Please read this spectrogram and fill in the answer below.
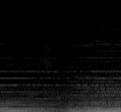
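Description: Classical music played on bowed string instruments: sustained low chords that ease off a little past a second in, then a new chord swells up.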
